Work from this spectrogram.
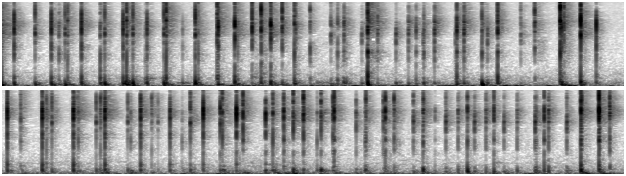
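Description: Long nails scratch and tap inside and outside a small, hollow, empty pink speckled ceramic soap dish shaped like a bathtub. The result is a dense, fast stream of sharp, dry, bright clicks and light scratches that stop instantly without ringing, over a faint low background rumble.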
